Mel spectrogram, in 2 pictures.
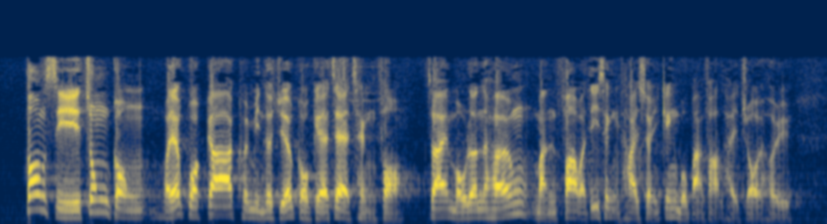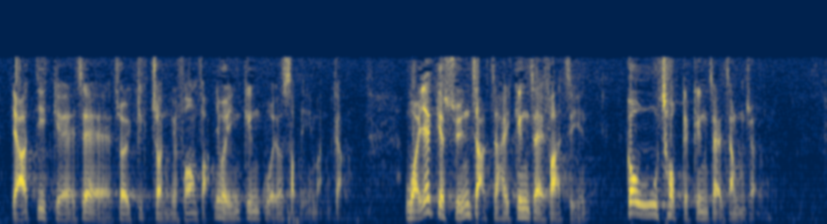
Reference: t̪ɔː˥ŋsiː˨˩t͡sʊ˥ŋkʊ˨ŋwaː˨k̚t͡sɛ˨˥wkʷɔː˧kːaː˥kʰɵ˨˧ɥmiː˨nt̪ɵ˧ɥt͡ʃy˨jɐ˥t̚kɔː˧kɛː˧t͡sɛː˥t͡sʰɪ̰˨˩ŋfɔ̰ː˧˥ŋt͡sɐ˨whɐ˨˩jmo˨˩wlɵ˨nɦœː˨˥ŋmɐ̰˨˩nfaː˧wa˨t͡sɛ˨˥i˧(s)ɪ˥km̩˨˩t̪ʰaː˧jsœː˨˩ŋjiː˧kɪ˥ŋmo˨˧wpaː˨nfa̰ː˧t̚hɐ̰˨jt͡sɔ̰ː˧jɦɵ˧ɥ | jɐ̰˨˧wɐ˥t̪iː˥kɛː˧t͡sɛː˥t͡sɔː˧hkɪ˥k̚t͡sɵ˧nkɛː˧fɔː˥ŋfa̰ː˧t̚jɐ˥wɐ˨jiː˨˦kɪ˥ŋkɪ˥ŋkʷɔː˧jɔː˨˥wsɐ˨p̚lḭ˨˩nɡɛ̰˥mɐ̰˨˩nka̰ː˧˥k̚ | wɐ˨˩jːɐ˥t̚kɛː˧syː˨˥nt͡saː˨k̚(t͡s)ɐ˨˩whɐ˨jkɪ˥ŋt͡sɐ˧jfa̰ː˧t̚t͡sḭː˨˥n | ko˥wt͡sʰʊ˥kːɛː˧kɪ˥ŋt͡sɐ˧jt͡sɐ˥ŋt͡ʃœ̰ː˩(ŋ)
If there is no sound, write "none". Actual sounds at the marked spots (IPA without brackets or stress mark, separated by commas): s, t͡s, ŋ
